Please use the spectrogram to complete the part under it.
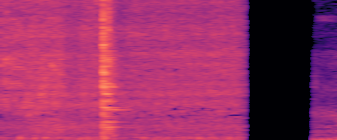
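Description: Curry cooked down with dried red chilli paste sizzles steadily in a pan, with a sharp scrape or stir near the start. The sound then cuts out briefly before the sizzling resumes.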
